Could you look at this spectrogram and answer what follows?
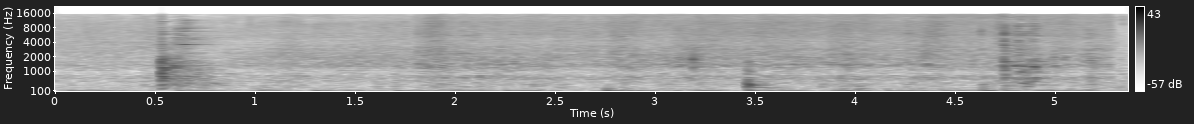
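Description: Apples frying in butter in a pan as they caramelize and release juice, with a continuous close sizzle and occasional clinks and scrapes of stirring against the pan.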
